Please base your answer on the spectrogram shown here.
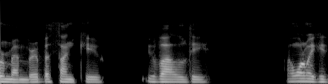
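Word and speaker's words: Uvalde: evil lady yeah I don't know you say evil Aid always conscious about Miss mispronounced in words oops here we go you valdi Uvaldi fine thank you I will remember it but thank you Uvaldi I want to make it justice do you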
